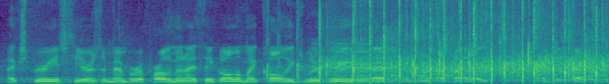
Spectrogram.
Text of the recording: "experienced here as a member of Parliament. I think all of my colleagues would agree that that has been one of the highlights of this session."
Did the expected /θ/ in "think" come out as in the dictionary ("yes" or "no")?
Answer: yes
